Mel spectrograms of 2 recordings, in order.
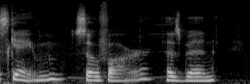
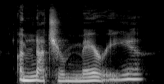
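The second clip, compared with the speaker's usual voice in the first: put-on teasing voice. Acting out Maria's line from the scene: imitating Maria teasing. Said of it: "teasing and going".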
